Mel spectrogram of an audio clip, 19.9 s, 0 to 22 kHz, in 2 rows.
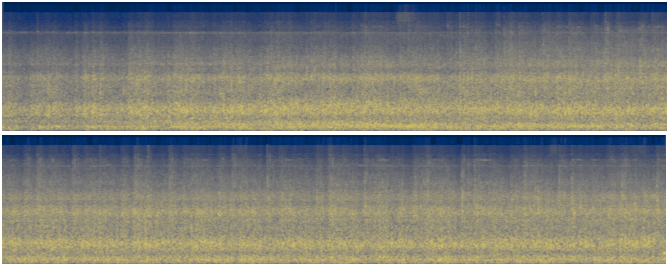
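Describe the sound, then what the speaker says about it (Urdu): A long Karachi-to-Sialkot passenger train of about 17 coaches crosses the Nala Deck bridge, a loud continuous rumble and rattle of wheels on rails that holds steady throughout, close by. "یہ اس وقت ٹرین کراچی سے سیالکوٹ کے لیے نالہ ڈیک کے پل سے گزر رہی ہے۔"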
